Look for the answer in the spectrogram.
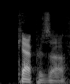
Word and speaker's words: Kaprizov: It's time to anxiously await the arrival of, am I saying it right, Kaprizov? – Kirill Kaprizov.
